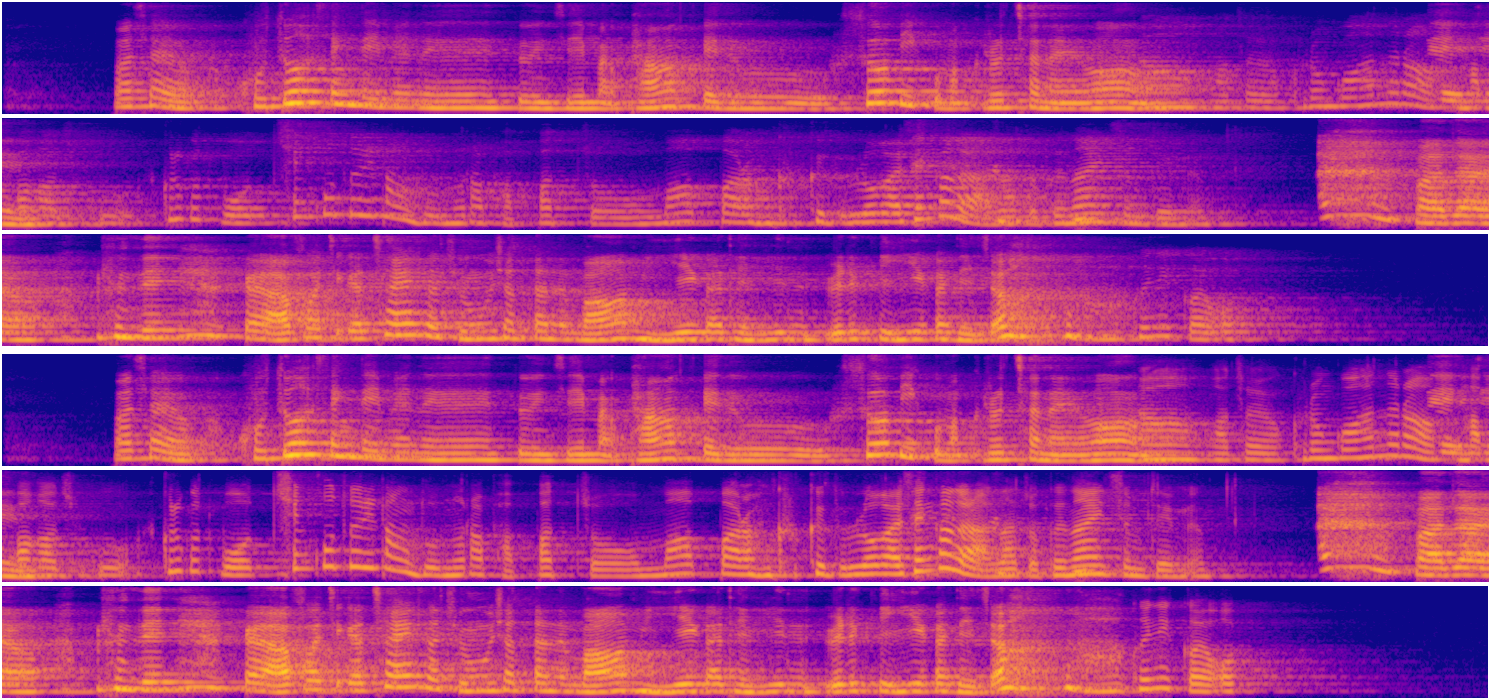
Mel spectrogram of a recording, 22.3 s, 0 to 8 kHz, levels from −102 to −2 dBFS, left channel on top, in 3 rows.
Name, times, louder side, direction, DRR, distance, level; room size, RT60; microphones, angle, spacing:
voice 1, 0.6-5.8 7.1-7.6 12.8-12.9 14.0-20.3, right 1 dB, 20° right, 5 dB, 0.7 m, -24 dB
voice 2, 5.7-13.5 20.3-21.0, right 6 dB, 65° right, 12 dB, 0.3 m, -31 dB
12.5 x 10.5 x 4.4 m, 1.4 s
head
